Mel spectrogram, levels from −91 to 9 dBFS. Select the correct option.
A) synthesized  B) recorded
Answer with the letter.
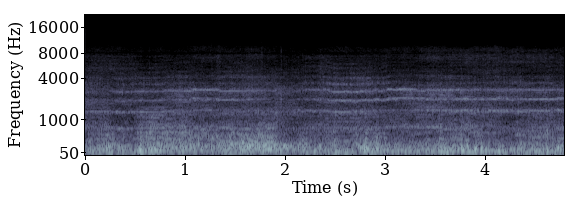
A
